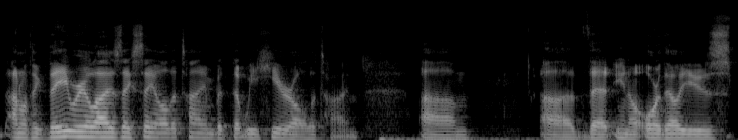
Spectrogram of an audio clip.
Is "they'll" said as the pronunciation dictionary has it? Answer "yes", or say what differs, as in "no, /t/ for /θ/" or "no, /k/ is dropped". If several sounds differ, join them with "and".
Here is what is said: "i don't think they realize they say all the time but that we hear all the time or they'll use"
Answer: yes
